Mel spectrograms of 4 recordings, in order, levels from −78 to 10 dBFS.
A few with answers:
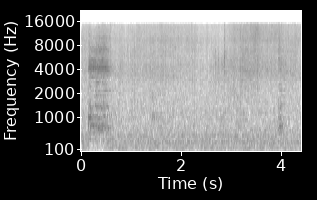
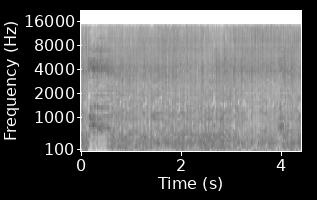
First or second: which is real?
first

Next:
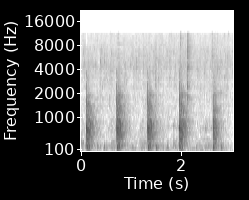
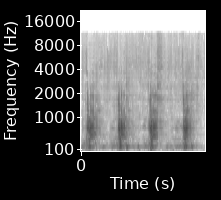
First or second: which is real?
first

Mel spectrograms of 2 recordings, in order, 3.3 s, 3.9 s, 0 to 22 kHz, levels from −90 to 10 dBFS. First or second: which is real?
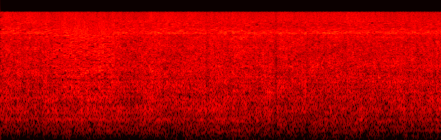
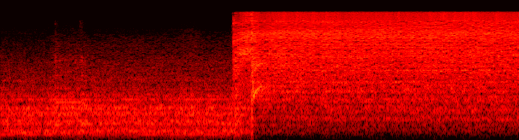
second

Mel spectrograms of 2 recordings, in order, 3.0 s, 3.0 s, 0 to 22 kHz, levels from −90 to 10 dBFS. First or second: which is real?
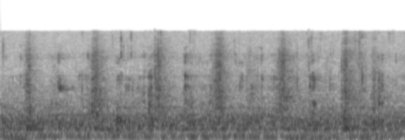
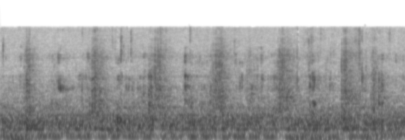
second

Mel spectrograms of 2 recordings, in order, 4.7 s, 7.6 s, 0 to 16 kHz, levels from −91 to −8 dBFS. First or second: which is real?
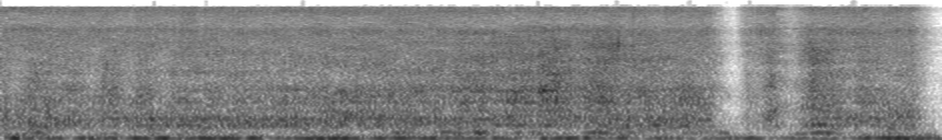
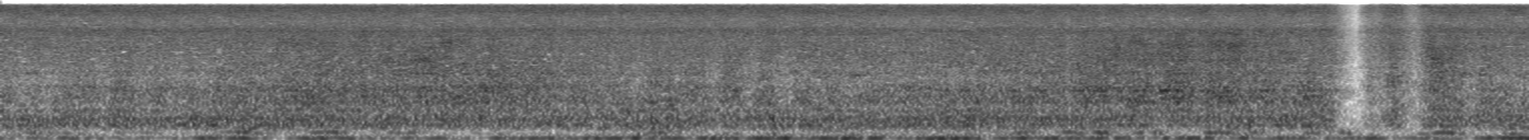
second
